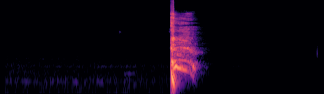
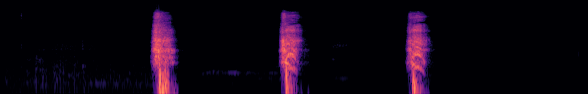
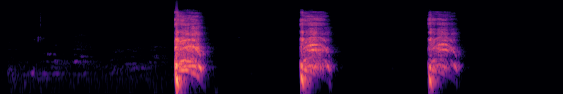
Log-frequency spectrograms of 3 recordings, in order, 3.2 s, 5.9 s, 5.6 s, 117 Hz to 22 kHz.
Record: {"cough_length": "3.2 s", "cough_amplitude": 32768, "cough_signal_mean_std_ratio": 0.19, "exhalation_length": "5.9 s", "exhalation_amplitude": 32487, "exhalation_signal_mean_std_ratio": 0.23, "three_cough_length": "5.6 s", "three_cough_amplitude": 32768, "three_cough_signal_mean_std_ratio": 0.27, "survey_phase": "beta (2021-08-13 to 2022-03-07)", "age": "45-64", "gender": "Male", "wearing_mask": "No", "symptom_change_to_sense_of_smell_or_taste": true, "symptom_onset": "12 days", "smoker_status": "Never smoked", "respiratory_condition_asthma": false, "respiratory_condition_other": false, "recruitment_source": "REACT", "submission_delay": "2 days", "covid_test_result": "Negative", "covid_test_method": "RT-qPCR", "influenza_a_test_result": "Negative", "influenza_b_test_result": "Negative"}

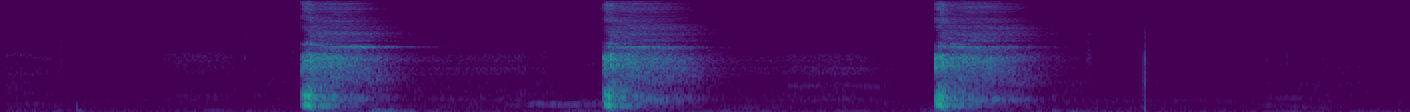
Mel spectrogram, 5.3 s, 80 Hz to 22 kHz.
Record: {"three_cough_length": "5.3 s", "three_cough_amplitude": 5680, "three_cough_signal_mean_std_ratio": 0.28, "survey_phase": "beta (2021-08-13 to 2022-03-07)", "age": "45-64", "gender": "Female", "wearing_mask": "No", "symptom_runny_or_blocked_nose": true, "symptom_sore_throat": true, "symptom_fatigue": true, "symptom_headache": true, "smoker_status": "Never smoked", "respiratory_condition_asthma": false, "respiratory_condition_other": false, "recruitment_source": "REACT", "submission_delay": "1 day", "covid_test_result": "Negative", "covid_test_method": "RT-qPCR"}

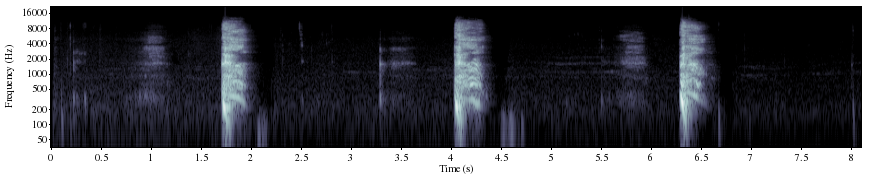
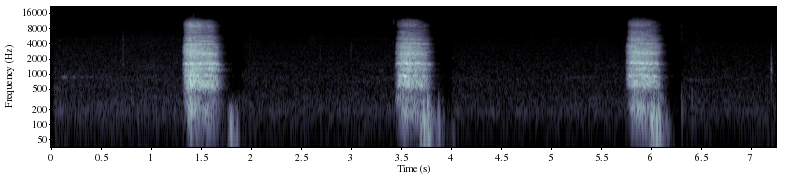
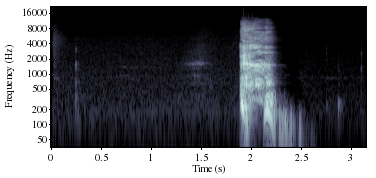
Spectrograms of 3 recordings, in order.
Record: {"three_cough_length": "8.1 s", "three_cough_amplitude": 27743, "three_cough_signal_mean_std_ratio": 0.21, "exhalation_length": "7.3 s", "exhalation_amplitude": 25304, "exhalation_signal_mean_std_ratio": 0.28, "cough_length": "3.2 s", "cough_amplitude": 28188, "cough_signal_mean_std_ratio": 0.25, "survey_phase": "alpha (2021-03-01 to 2021-08-12)", "age": "45-64", "gender": "Male", "wearing_mask": "No", "symptom_none": true, "smoker_status": "Never smoked", "respiratory_condition_asthma": false, "respiratory_condition_other": false, "recruitment_source": "REACT", "submission_delay": "1 day", "covid_test_result": "Negative", "covid_test_method": "RT-qPCR"}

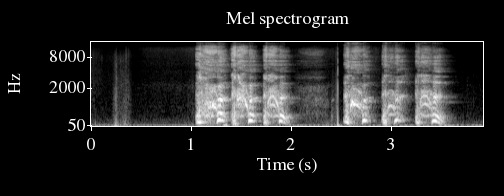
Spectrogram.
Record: {"cough_length": "3.9 s", "cough_amplitude": 7779, "cough_signal_mean_std_ratio": 0.53, "survey_phase": "alpha (2021-03-01 to 2021-08-12)", "age": "18-44", "gender": "Male", "wearing_mask": "No", "symptom_change_to_sense_of_smell_or_taste": true, "symptom_loss_of_taste": true, "symptom_onset": "6 days", "smoker_status": "Ex-smoker", "respiratory_condition_asthma": false, "respiratory_condition_other": false, "recruitment_source": "Test and Trace", "submission_delay": "1 day", "covid_test_result": "Positive", "covid_test_method": "RT-qPCR", "covid_ct_value": 21.2, "covid_ct_gene": "N gene"}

